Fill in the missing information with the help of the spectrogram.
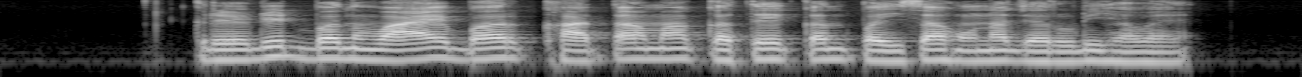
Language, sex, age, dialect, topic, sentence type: Chhattisgarhi, male, 25-30, Western/Budati/Khatahi, banking, question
